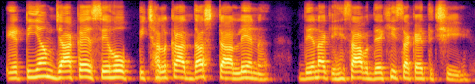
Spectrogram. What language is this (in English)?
Maithili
